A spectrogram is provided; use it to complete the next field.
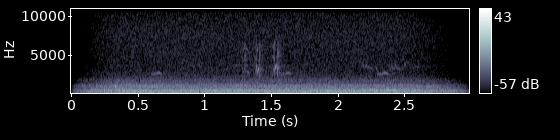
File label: ring ouzel squeaky call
